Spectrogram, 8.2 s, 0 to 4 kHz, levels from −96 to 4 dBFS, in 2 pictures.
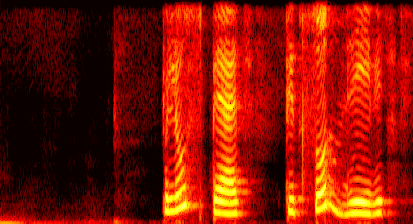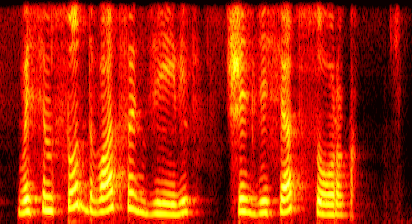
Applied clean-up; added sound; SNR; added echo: neural mask model Resemble Enhance denoiser.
